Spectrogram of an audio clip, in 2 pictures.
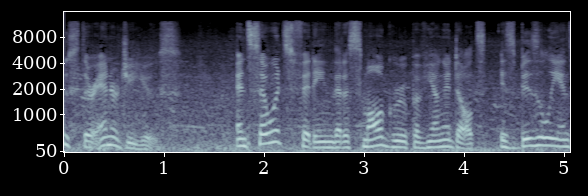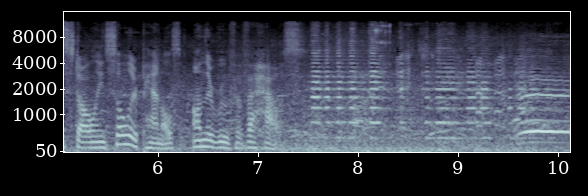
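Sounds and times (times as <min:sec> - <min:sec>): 
speech: 0:00.0 - 0:07.7
road noise and vehicles driving by: 0:00.0 - 0:10.1
car horns honking from passing traffic on a hot sunny day in California: 0:07.4 - 0:10.1.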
